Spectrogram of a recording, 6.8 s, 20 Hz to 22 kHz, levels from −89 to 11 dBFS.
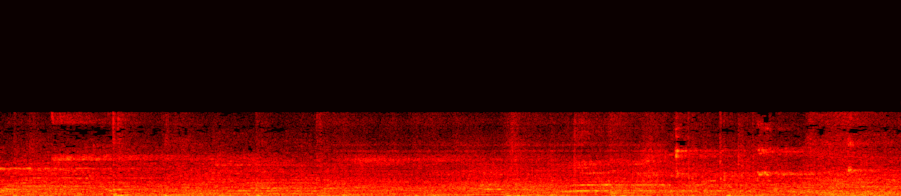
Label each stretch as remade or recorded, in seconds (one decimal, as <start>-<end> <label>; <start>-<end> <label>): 0.0-2.5 recorded; 2.5-5.0 remade; 5.0-6.8 recorded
